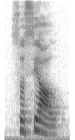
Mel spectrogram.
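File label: "sosial", Azerbaijani; Orfoqrafiya Lüğəti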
